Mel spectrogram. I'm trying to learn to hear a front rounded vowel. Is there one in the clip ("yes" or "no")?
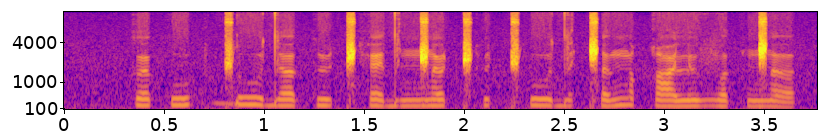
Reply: yes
